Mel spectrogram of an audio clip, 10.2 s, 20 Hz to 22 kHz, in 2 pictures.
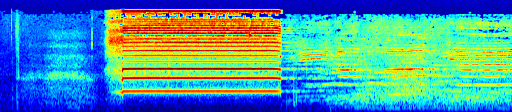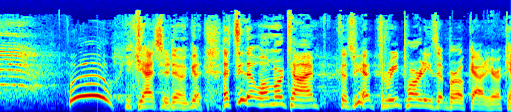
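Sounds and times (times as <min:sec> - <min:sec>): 
small toy kazoo horn or whistle blown as a cue: 0:01.1 - 0:02.9
room full of voices including children murmuring and calling out: 0:02.9 - 0:05.8
speech: 0:06.4 - 0:10.2.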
